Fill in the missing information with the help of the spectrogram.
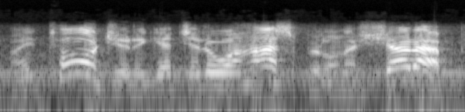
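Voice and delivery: furious command from the driver's seat; angry shout. Acted. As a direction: snap at him to stop talking. Kidnapper snapping at his captive.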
